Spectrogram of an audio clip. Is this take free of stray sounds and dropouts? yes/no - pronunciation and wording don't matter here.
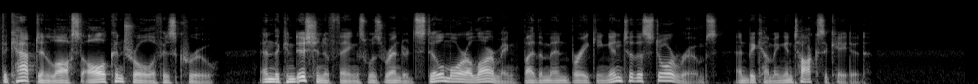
yes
